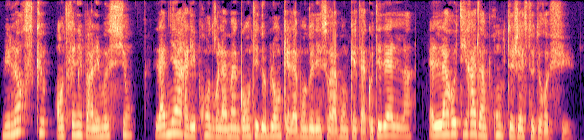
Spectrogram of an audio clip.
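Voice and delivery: ordinary delivery, nothing marked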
